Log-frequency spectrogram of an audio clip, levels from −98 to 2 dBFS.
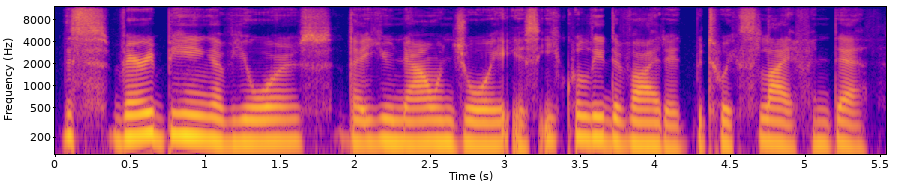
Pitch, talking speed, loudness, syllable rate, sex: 170 Hz, 175 wpm, -18 LUFS, 4.4 syllables/s, female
